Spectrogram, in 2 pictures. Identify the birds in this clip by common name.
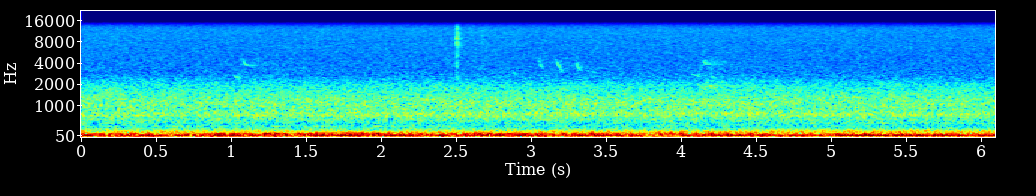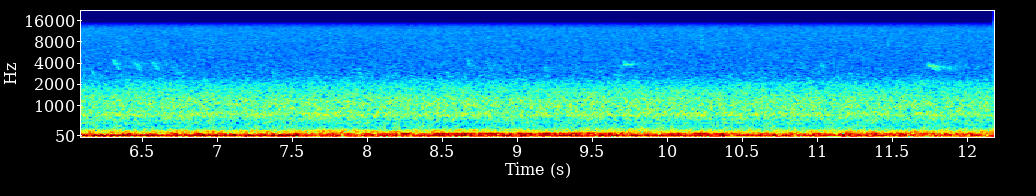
American Goldfinch, unidentified bird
